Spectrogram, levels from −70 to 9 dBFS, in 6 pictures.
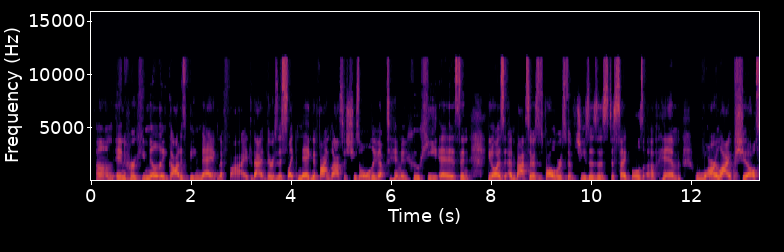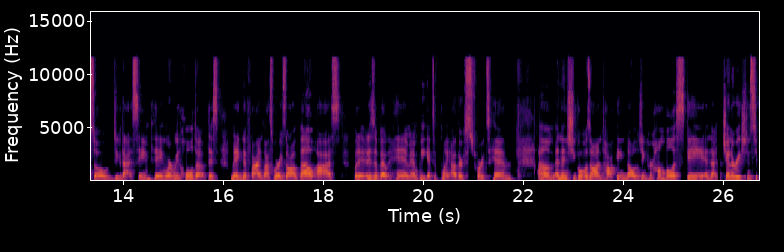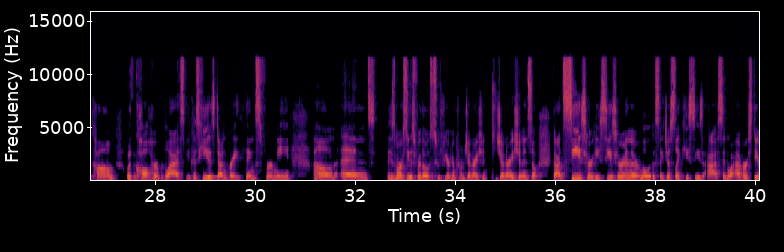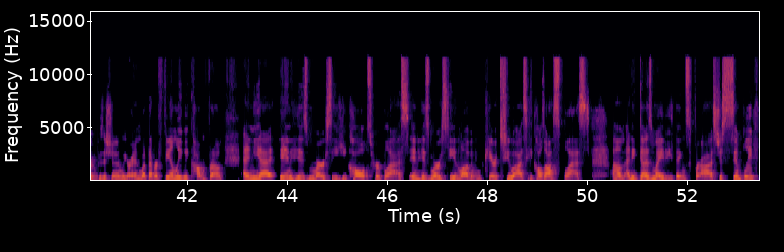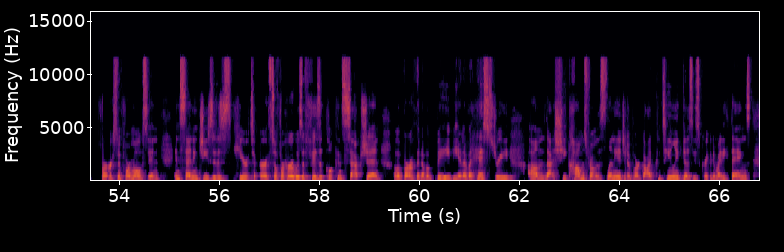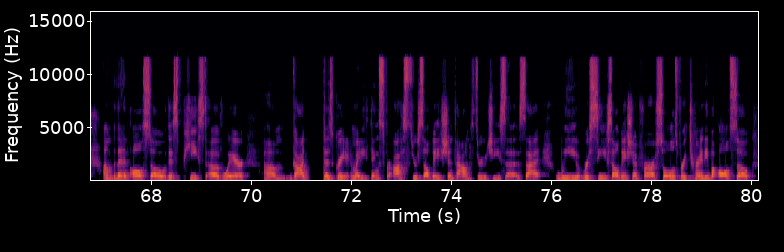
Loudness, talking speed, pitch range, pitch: -24 LUFS, 190 wpm, 165-185 Hz, 175 Hz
